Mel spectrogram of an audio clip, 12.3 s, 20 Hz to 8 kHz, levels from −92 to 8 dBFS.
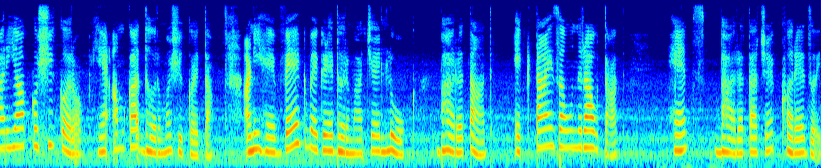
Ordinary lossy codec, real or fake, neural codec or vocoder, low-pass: none; real; none; 7.2 kHz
